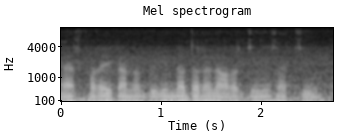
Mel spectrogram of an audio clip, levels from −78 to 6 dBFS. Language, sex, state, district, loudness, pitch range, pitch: Bengali, male, Tripura, West Tripura, -17 LUFS, 100-105 Hz, 105 Hz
